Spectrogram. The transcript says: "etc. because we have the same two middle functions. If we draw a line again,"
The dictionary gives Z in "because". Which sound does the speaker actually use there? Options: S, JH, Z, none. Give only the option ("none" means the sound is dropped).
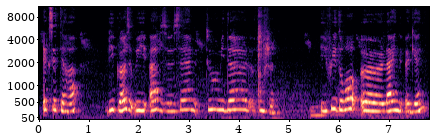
Z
